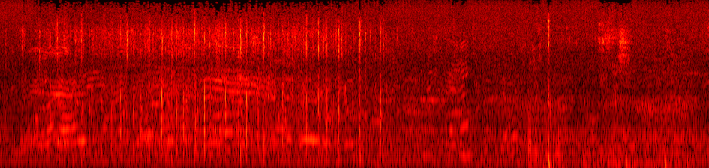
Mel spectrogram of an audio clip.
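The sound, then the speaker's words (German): A large crowd whistles and shouts together in protest during speeches at a public meeting, a dense, continuous din, shrill tones rising over loud babble for the whole stretch, with sharp bursts near the end. “Es bringt nichts, wenn wir jede Rede hier mit einem stundenlangen Pfeifkonzert begleiten.”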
